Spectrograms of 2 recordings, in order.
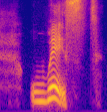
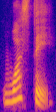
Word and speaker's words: waste: ya pronunciation waste waste Eh ini ini masih banyak sekali yang membuat kesalahan dengan membacanya dengan waste ya Eh eh eh Perhaps It's because you are a little bit nervous ya tapi eh ke depan eh harus diingat eh I don't want to hear any was Ya but waste waste ya waste source ini Yang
